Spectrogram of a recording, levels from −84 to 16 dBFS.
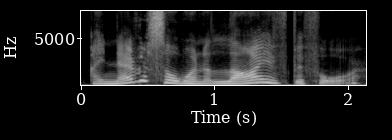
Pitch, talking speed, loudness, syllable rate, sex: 245 Hz, 170 wpm, -18 LUFS, 6.3 syllables/s, female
